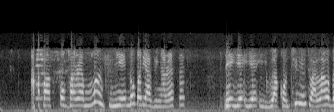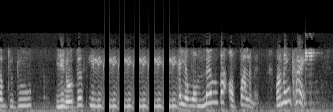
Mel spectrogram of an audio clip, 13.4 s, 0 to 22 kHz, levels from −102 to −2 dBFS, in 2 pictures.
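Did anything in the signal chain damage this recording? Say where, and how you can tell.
Yes. From 8.75 to 10.25 s, a stutter with silent gaps: a 189 ms burst repeats five times, each followed by 110 ms of silence. This likely points to a playback or stream buffer stalling and replaying its last fragment.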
